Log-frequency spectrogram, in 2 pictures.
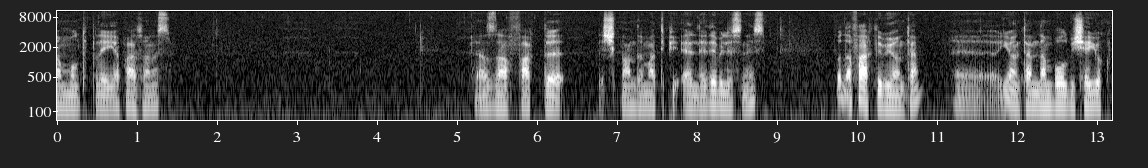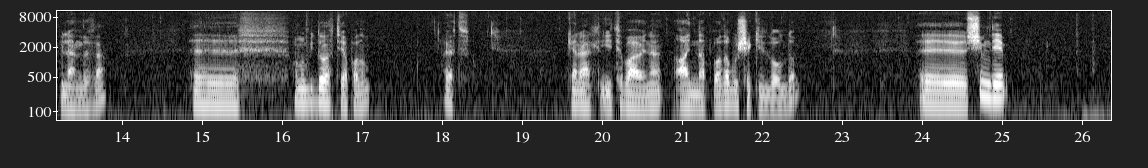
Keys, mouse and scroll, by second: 2.6 click, 4.7 click, 5.1 click, 6.1 click, 7.5 click, 8.8 click, 9.1 click, 9.6 x, 9.8 click, 9.9 x, 10.5 click, 11.6 middle click, 12.6 click, 13.0-14.5 scroll up 4, 13.5 middle click, 14.5 click, 14.5 scroll up 1, 18.3 z, 18.9 middle click, 19.1 z, 19.5 middle click, 20.1-20.7 scroll up 4, 20.7 shift+middle click, 21.0 middle click, 24.2 scroll down 3, 24.5 shift+middle click, 24.9 middle click, 25.4 scroll down 1, 26.1 KP_0.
